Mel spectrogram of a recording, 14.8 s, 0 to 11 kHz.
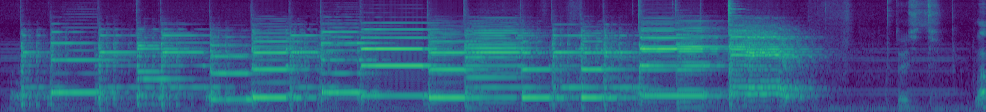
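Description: Electric Stratocaster guitar on its neck pickup, through a Line 6 Helix, playing a melody in natural harmonics at the 12th, 9th and 5th frets. Single ringing notes come about two a second and overlap one another. Near the end a louder, fuller stroke rings out and fades.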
